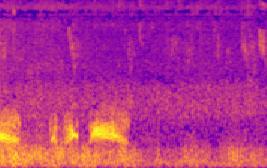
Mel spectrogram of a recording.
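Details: Decoy spotted dove, new to the job, calling wild doves. Short clipped notes and a long low coo rise from heavy rumbling background noise in the first two seconds, then only noise remains.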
